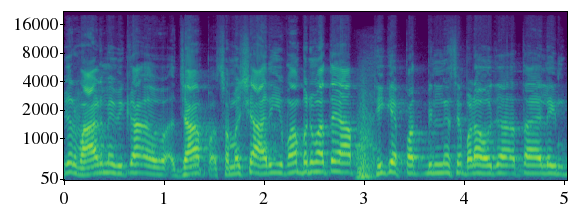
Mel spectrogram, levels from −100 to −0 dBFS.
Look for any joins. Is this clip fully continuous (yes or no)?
no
